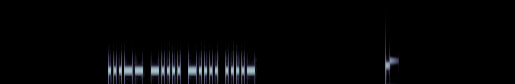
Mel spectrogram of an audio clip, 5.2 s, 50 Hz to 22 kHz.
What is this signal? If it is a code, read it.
Morse code, heard as a keyed tone, about 44 wpm, 700 Hz. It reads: 3664
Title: Common Cut Numbers - 4-Digit 45wpm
